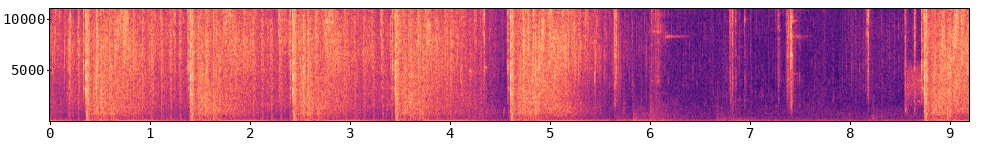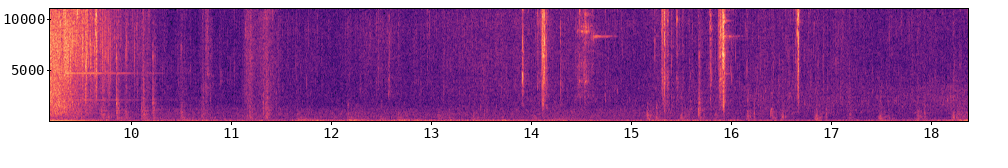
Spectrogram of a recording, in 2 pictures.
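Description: Footsteps thump on wooden boards.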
